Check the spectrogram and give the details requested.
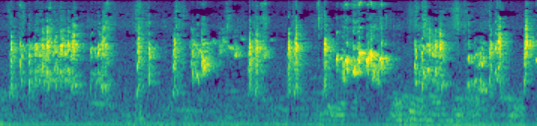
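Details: A tame bulbul gives a run of harsh, chattering phrases broken by brighter whistled notes, in bursts about every half second with no other sounds behind it.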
